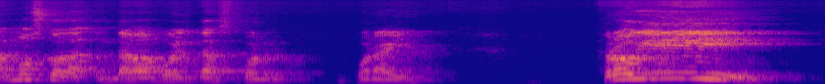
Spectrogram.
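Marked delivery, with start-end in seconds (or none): 3.0-4.0 loud high call across the field. A narrator's reading. Coach calls Froggy across the field, loud call. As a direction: call his name from the sideline. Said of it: "llamó la entrenadora".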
